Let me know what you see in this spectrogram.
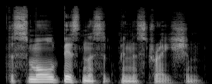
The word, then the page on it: Small Business Administration: British English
